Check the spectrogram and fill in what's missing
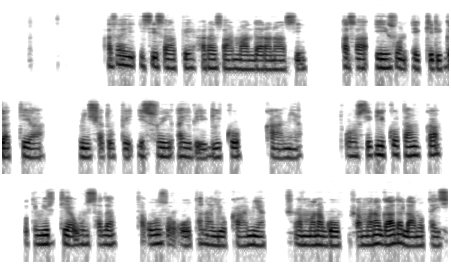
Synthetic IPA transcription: ʔɐsɐjɪsːɪsaːpːɛhɐɾɐsaːmɐnd̪ɐɾɐnaːsːɪ | ʔɐsaːeːsɔnɛkːɪd̪ɪɡɐt̪ːɪjaː | miːʃːɐt̪ʊpːɛɪsːɔjɐjbeːɡiːkːɔ | kʰaːmɪjɐ | t̪ʼo̞ːsːɪɡiːkːɔt̪ɐŋkːɐ | ɔt̪ɪmɪɾt̪ːɪjaːʔʊlsɐd̪ɐ | t̪ʰɐ̰ʔoːsɔ̰ʔo̰ːt̪ːɐnaːjɔkʰaːmɪjɐ | mːɐnɐɡʃɐmːɐnɐɡaːd̪ɐlaːmɔt̪ːɐjs

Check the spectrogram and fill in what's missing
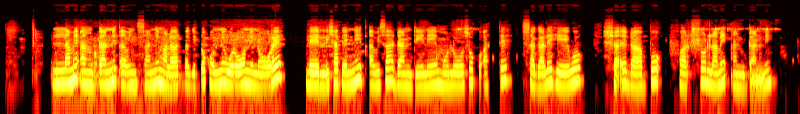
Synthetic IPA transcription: lɐmɛʔɐŋɡɐnːɪt̪ʼɐwɪnsɐnːɪmɐlaːt̪ːɐɡɪd̪ːɔkʊnːɪwɔɾo̞ːnːɪnoːɾɛ | le̞ːlːɪʃɐt̪ɛnːɪt̪ʼɐβɪsɐd̪ɐnd̪iːne̞ːmːɔlo̞ːsɔkːɔʔɐt̪ːɛ | sɐɡɐlɛɦeːwɔ | ʃɐʔɛd̪aːbːɔ | fɐɾʃɔlɐmɛɐŋɡɐ̰nːɪ

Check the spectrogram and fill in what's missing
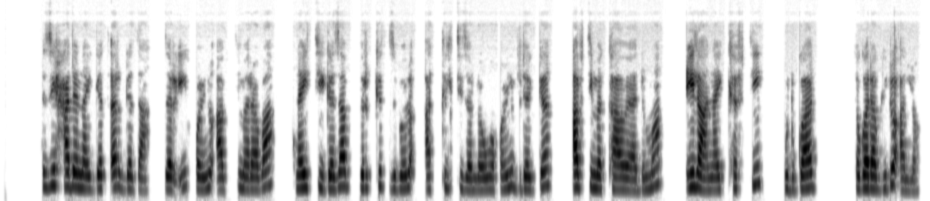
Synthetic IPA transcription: ʔɨziħad̪ɐnajɡɐt̪ʼɐɾɡɐza | zɐɾʔikʰo̞jnuʔaβt̪ʰimɐɾɐβa | najt̪ʰiɡɐzabɨɾkʰːɨt̪zɨβɐluʔat̪kʰɨlt̪ʰizɐlːɐwokʰo̞jnubɨd̪ɐɡːɐ | ʔaβt̪ʰimɐkʰːaβawjad̪ɨmːa | ʕilanajkʰɐft̪ʰi | wud̪ɡʷad̪̚ | t̪ʰɐɡʷad̪aɡid̪oʔalːo̞

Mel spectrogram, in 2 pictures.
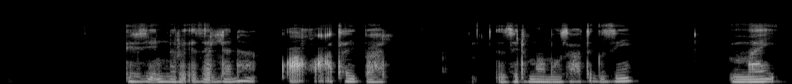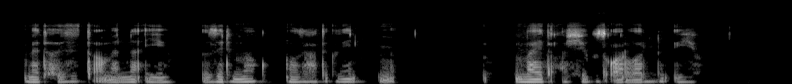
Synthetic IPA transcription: ʔɨziɨnːɨɾiʔo̰zɐlːɐna | kʷʼa̰xʼʕa̰t̪ʰajɪbːahal | ʔɨzid̪ɨmːamuzaħt̪ʰiɡize̞ | maj | mɐt̪ħɨzizɨt̪ʼːɐ̰χʼmɐnːa̰ʔɨjːu | ʔɨzid̪ɨmːa | muzaħt̪ʰiɡize | mːajt̪ʰʕaʃiɡuzɨχʼɐ̰ɾbɐlːṵʔɨjːu

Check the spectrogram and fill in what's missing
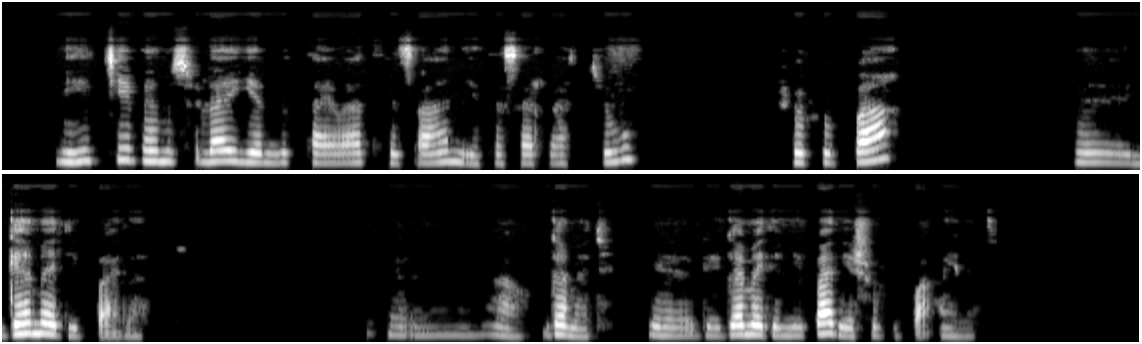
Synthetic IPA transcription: jhɨt͡ʃʼːibəmɨsulajːɛmːɨt̪ʰːajwat̪hɨsʼanjɛt̪ʰəsərːat͡ʃːɛw | ʃurubːa | ɡəməd̪jɪbːa̰lal | awɡəməd̪ | ɡəməd̪jɛmːibːaljɛʃulubːa̰ʔajnət̪

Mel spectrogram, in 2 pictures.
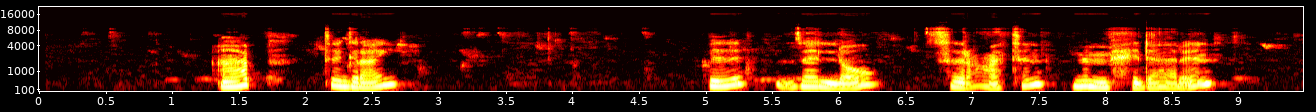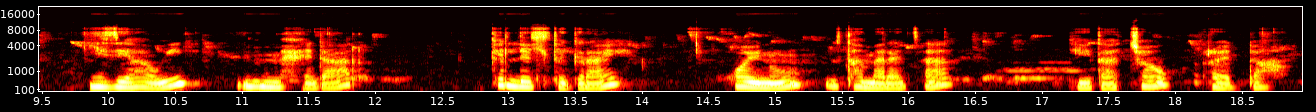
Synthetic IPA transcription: ʔaβ | t̪ʰɨɡɾaj | bɨzɐlːow | sɨɾʕat̪ʰɨnmɨmːɨħd̪aɾɨn | ʔizawi | mɨmːɨħd̪aɾ | kʰɨlːɨlt̪ʰɨɡɾaj | kʰo̞jnuzɨt̪ʰɐmɐɾɐt͡sʼɐ | bet̪ʰat͡ʃːɐwɾɐd̪a

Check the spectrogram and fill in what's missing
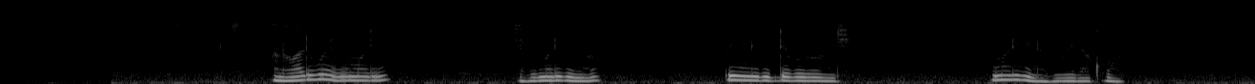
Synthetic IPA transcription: onowaliɣe̞ːβimuli | eβimuliβino̞ | βijimiɾidːe̞βuluːɲɟi | eβimuliβino̞βiweːɾakʰo

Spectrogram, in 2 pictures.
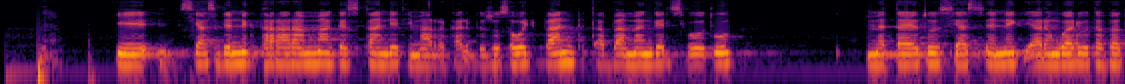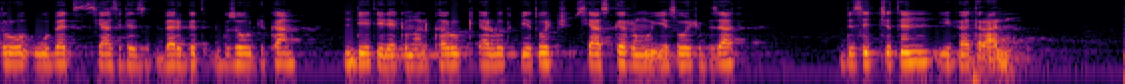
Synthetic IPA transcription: jɛsijasd̪ɨnːɨkʼt̪ʰə̰ɾaɾamːaɡəsʼɨ̥t̪ʰaɨnd̪e̞t̪jɛmaɾəkʰa̰lbɨzusəwot͡ʃːbəand̪t̪ʼəbːaməŋɡəd̪siwɔt̪ʼu | mət̪ʼːajɛt̪ʰusijast͡ʃʼənːəkʼjad̪əŋɡwad̪ot̪ʰəfət̪ʼɾo̞wʊbət̪sijasd̪əzːɨd̪bəɾɡɨt̪ʼɡuzo̞wd̪ɨkʰam | ɨnd̪e̞t̪jɛd̪əkʼːɨmalkʰəɾukʼjalːut̪be̞t̪ʰo̞t͡ʃːsijasɡərːɨmṵjɛ̰səwot͡ʃːbɨzat̪ | bɨsɨt͡ʃʼːɪt̪ʰɨnjɪfət̪ʼɾa̰l

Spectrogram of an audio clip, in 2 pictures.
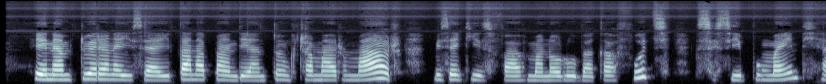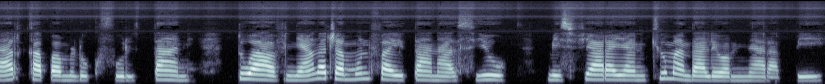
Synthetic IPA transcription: enamint̪ueɾanaizait̪anəpand̪eanit̪uŋɡu̥ʈ͡ʂəmaɾumaɾu̥misaŋkiziv̥avimanolubakəfut͡si̥ | siz̥ipumajnt̪i̥aɾi̥kapamiluku̥v̥ulut̪ani̥ | t̪uavinianaʈ͡ʂəmunifait̪anaz̥iu | misi̥fiaɾaianikiumand̪alewaminiaɾab̥e

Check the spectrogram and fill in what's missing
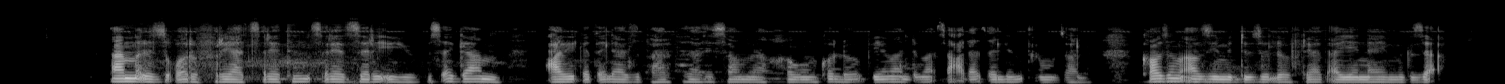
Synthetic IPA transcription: ʔaβmɨʔlɨzɨχʼoɾɨfɨɾjat̪t͡sʼɨɾet̪ʰɨnt͡sʼɨɾet̪zɐɾiʔɨjːubɨsʼɐɡam | ʕaβikʼɐt̪ʼɐljazɨbahalfɐsas̬isamunakʰɨ̥xɐwːʊnkʰɐlːo̞bɨjemand̪ɨmːa̰sʼa̰ʕd̪at͡sʼɐlːimt̪ʼɨɾmuzalːokʰaβzomʔa̰βzimɨd̪ɨβzɐlːɐwfɨɾjat̪ʰa̰jːenajmɨɡza̰ʔ

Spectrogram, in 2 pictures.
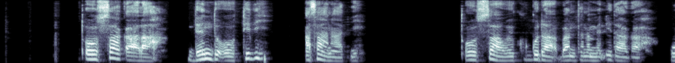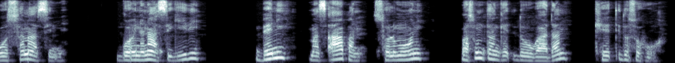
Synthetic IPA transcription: t̪ʼo̞ːsːaːkʼaːlaː | d̪ɛnd̪ɔoːt̪ːɪd̪ɪ | ʔɐsaːnaːt̪ʼi | t̪ʼo̞ːsːaːwɔjkʰːɔɡɔd̪aːbɐnt̪ːɐnɐmɛlːɪd̪aːɡaː | wo̞ːsːɐnaːsːɪnːɛ | ɡɔjnɐnaːsːɪɡiːd̪ɪ | bɛnɪ | mɐt͡sʼaːpɐnsɔlɔmo̞ːnɪ | bɐsʊnt̪ːɐŋkɛːt̪ʼːɪd̪oːɡaːd̪ɐn | kʰe̞ːt̪ʼːɪd̪ɔsɔhʊ̰ɐ

